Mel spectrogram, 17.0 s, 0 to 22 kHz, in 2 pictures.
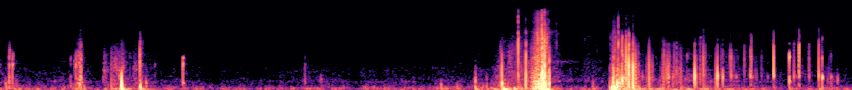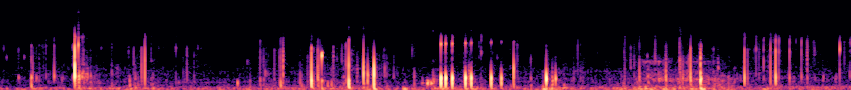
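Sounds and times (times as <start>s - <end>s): stomach gurgling: 6.1s - 17.0s.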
